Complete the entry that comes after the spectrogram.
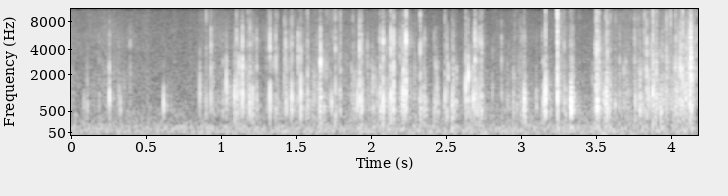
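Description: A hand and fingertips rub and crinkle a large, thin, crumpled white plastic sheet. After a faint, sparse start, dense bright crackles and crisp snaps burst out from about one second on. The crackles are sharp and quickly damped, with almost no low end.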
